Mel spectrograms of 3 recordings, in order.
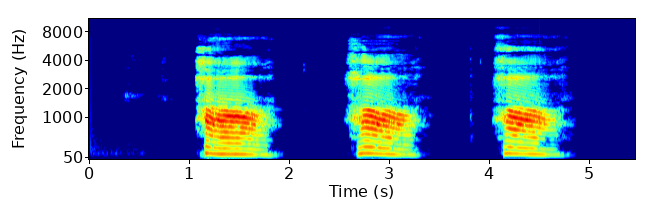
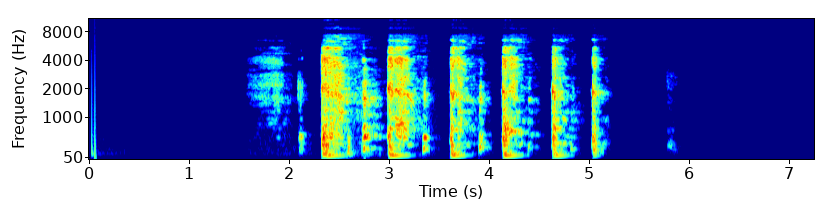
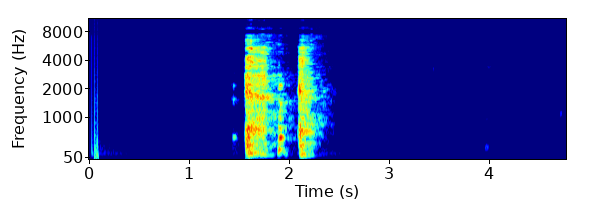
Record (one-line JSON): {"exhalation_length": "5.5 s", "exhalation_amplitude": 27727, "exhalation_signal_mean_std_ratio": 0.44, "three_cough_length": "7.3 s", "three_cough_amplitude": 31703, "three_cough_signal_mean_std_ratio": 0.32, "cough_length": "4.8 s", "cough_amplitude": 30595, "cough_signal_mean_std_ratio": 0.23, "survey_phase": "beta (2021-08-13 to 2022-03-07)", "age": "18-44", "gender": "Male", "wearing_mask": "No", "symptom_runny_or_blocked_nose": true, "smoker_status": "Never smoked", "respiratory_condition_asthma": false, "respiratory_condition_other": false, "recruitment_source": "REACT", "submission_delay": "1 day", "covid_test_result": "Negative", "covid_test_method": "RT-qPCR"}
